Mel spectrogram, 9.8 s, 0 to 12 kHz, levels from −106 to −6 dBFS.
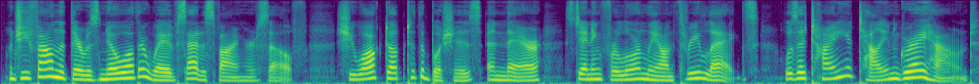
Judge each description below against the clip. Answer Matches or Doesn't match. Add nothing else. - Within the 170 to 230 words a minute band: Matches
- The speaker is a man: Doesn't match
